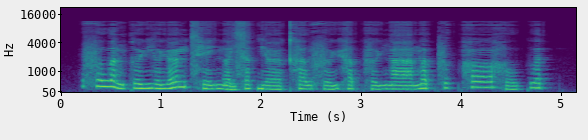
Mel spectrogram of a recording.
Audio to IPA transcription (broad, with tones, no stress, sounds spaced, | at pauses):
f o˥ w ɐ˨ ŋ k ɵ˨˧ ɥ j ɵ˨˧ ɥ œː˥ ŋ t͡sʰ e˨˧ j n̪ ɐ˨˩ j s ɐ˧ k̚ j œː˨ kʰ ɐ˧ w f ɵ˨˥ ɥ h ɐ˧ p̚ h ɵ˨˧ ɥ ŋ aː˧ m ɐ˥ p̚ f ʊ˥ k̚ h ɔː˥ h o˨˧ w kʷ ɐ˥ t̚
